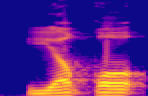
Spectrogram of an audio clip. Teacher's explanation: قاف کو موٹا ادا کرنا ہے اور قلقلہ کرنا ہے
